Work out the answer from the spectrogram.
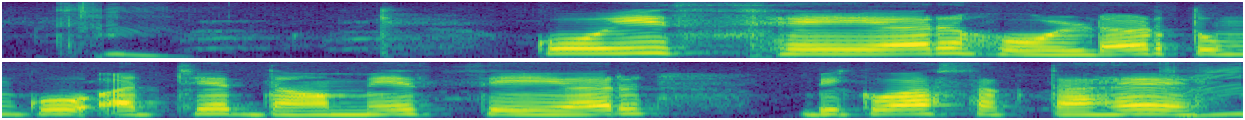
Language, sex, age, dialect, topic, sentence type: Hindi, female, 25-30, Garhwali, banking, statement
